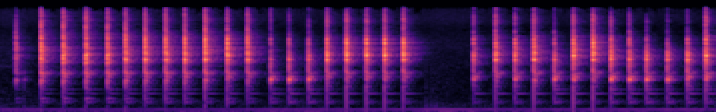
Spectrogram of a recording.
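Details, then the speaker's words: Quarter tap test on a carbon mountain bike: quick coin taps give a flat, dull, dead click over an impact-damaged spot with visible hairline cracks. "it sounds dead but you can actually see all those hairline cracks in it and this was a pretty gnarly impact"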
